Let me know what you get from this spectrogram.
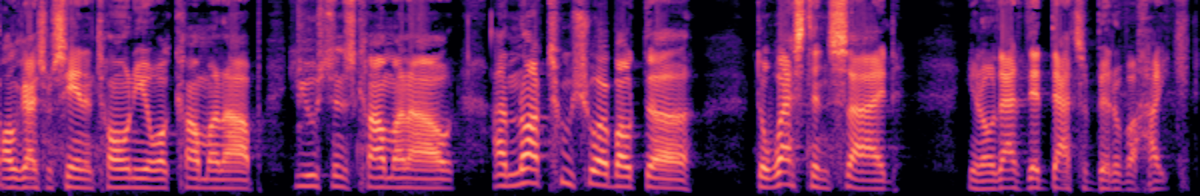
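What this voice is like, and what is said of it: Thick New England accent. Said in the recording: “Keep the accent thick... my New England”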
